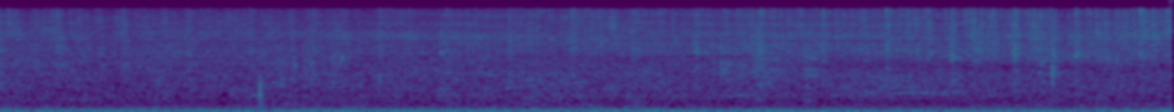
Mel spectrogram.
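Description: Car engines idling in a slow-moving line of cars: a steady low rumble.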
